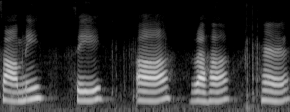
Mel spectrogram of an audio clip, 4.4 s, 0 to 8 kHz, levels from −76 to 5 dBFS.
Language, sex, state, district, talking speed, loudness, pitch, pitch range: Hindi, female, Punjab, Fazilka, 70 wpm, -16 LUFS, 215 Hz, 205-235 Hz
